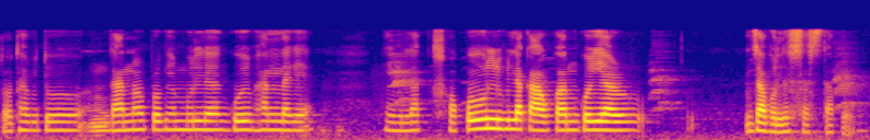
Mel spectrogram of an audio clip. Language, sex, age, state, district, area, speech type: Assamese, female, 60+, Assam, Charaideo, urban, spontaneous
